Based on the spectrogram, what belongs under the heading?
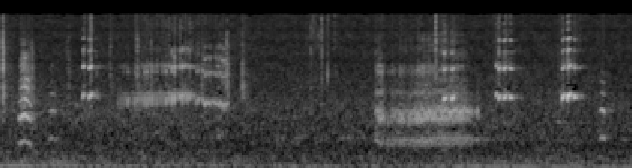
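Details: Wild rainbow lorikeets peer in at a window, asking for food. They give harsh, buzzy screeches and short squeaky chips, with two longer grating bursts, over a low background hum.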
